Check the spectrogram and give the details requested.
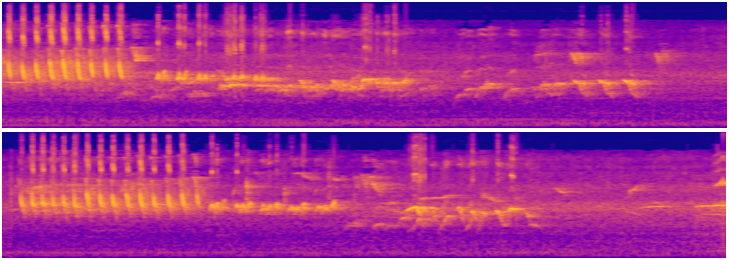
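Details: White-rumped shama of the Borneo type from East Kalimantan, singing a song filled with imitations of the sikatan londo flycatcher and nightingale, recorded with a low-resolution camera; two loud bursts of rapid rattling, buzzy trills give way to quieter whistled and chirping phrases.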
